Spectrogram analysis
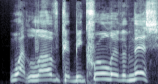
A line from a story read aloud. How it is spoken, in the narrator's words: cried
